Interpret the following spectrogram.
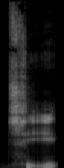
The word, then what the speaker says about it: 起: this kind of thing, the word here is qī. So, so it's spelled Qi with third tone.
